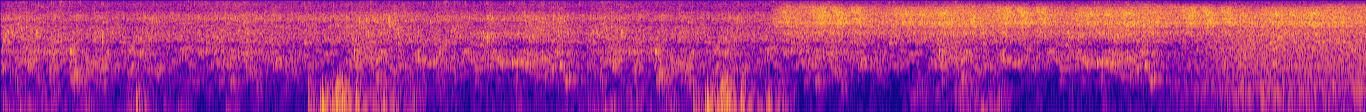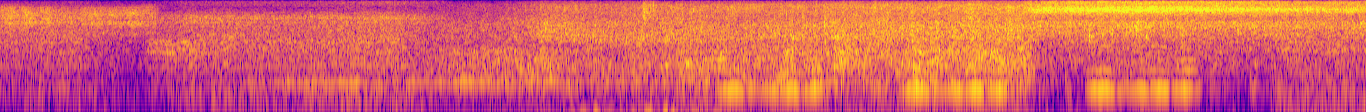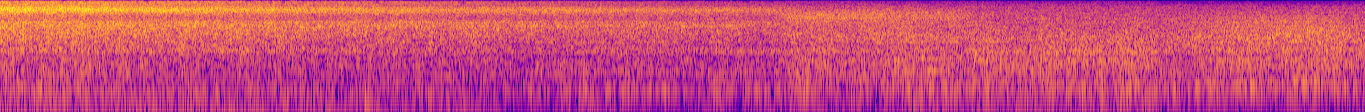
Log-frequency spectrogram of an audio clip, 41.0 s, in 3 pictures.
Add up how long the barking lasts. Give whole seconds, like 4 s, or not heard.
not heard.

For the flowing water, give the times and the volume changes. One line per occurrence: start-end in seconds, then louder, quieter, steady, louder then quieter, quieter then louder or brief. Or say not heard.
0.0-40.9 louder then quieter.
